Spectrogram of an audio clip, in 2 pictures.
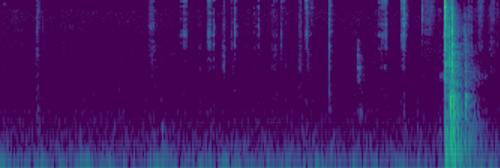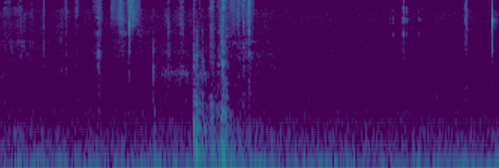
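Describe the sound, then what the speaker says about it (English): Scissors snip a piece off a craft pinecone gnome, one sharp close cut followed a few seconds later by a smaller trimming snip, in an otherwise quiet room. "Actually gonna snip this piece off so you can't see it from the front"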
